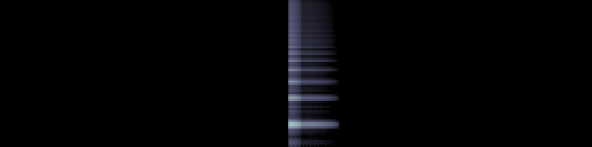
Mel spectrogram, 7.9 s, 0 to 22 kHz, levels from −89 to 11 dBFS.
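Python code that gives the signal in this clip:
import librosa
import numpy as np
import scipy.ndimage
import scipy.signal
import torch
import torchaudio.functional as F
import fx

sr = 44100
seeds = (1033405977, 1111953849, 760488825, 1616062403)

y = fx.adsr_tone(sr, wave='square', hz=520.0, attack_ms=27.0, decay_ms=156.0, sustain_db=-22.0, held_s=0.28, release_ms=403.0, level_db=-19.5)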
